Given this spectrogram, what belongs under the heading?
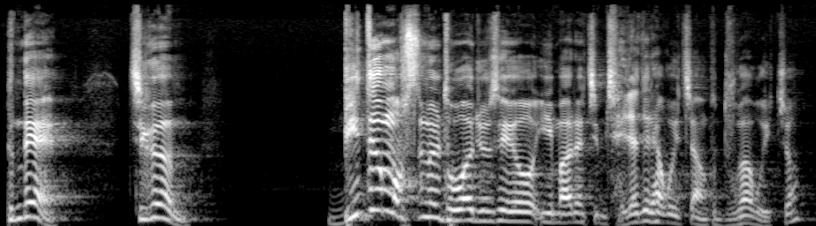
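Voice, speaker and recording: A male pastor preaching a sermon, asking his congregation questions and answering them himself, reading scripture loudly and dropping to soft asides. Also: fairly high pitch, big pitch swings, fast talker, breathy edge. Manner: swings between loud emphatic scripture reading and soft asides. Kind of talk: Friday revival-service sermon.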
